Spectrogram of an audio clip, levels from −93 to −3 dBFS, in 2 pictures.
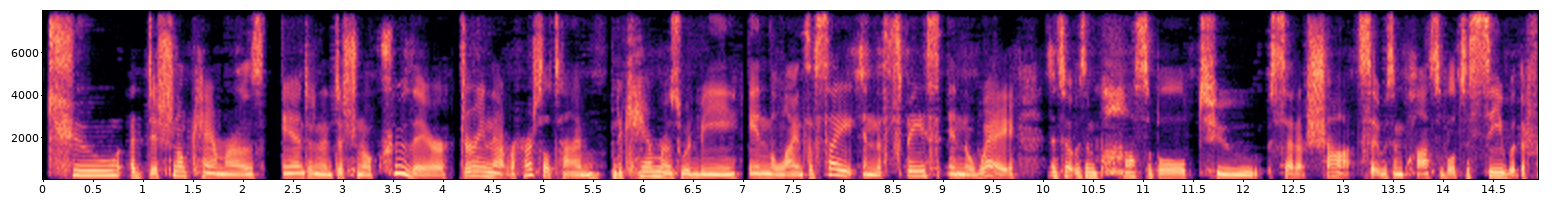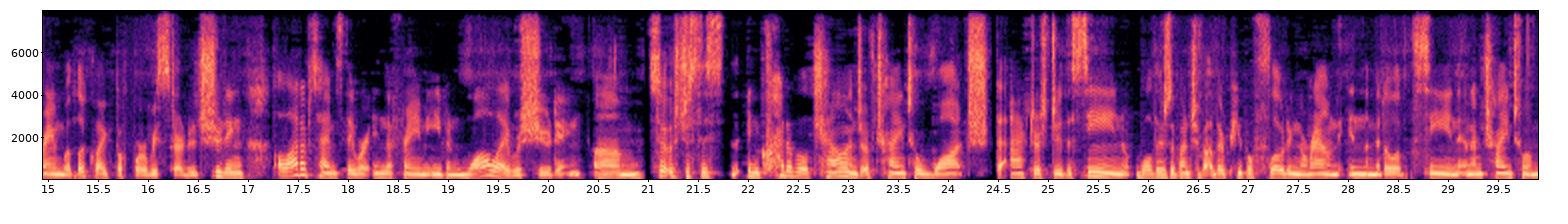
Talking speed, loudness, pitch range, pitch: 205 wpm, -17 LUFS, 150-215 Hz, 175 Hz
